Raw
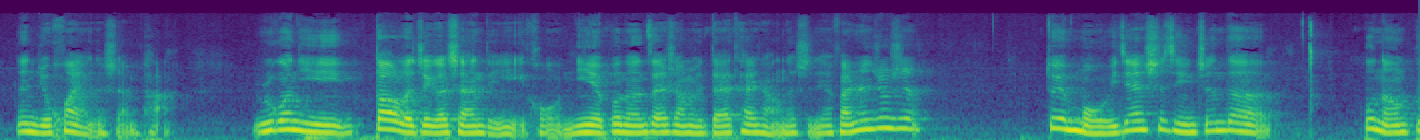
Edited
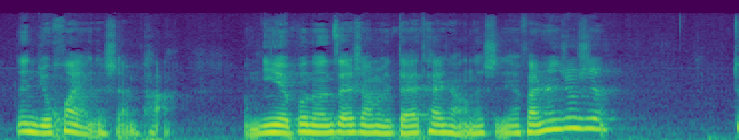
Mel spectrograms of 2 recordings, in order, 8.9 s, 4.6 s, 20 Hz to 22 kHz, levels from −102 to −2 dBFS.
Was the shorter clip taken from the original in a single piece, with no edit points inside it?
no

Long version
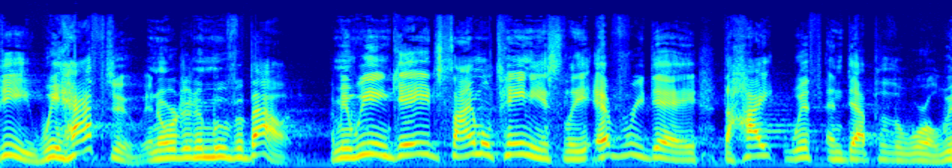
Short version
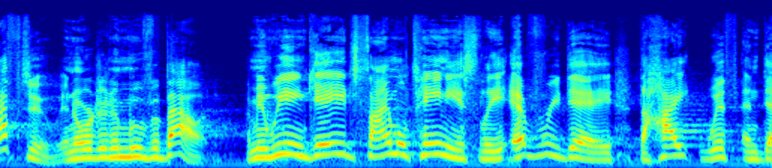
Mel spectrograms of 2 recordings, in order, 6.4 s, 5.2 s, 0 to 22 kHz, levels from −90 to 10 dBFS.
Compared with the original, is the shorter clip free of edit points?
yes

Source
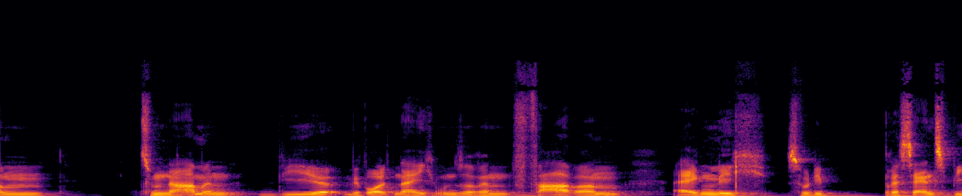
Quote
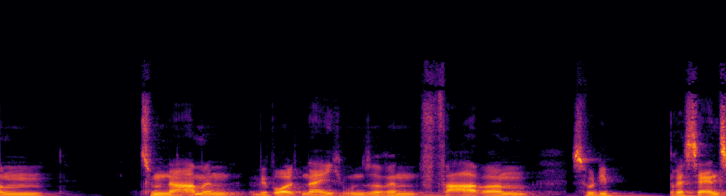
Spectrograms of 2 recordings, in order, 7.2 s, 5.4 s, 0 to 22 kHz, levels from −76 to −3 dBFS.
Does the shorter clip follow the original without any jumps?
no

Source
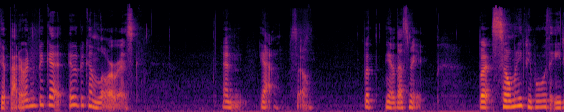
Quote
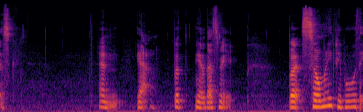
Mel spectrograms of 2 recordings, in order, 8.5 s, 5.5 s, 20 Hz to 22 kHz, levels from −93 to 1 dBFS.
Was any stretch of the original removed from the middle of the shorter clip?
yes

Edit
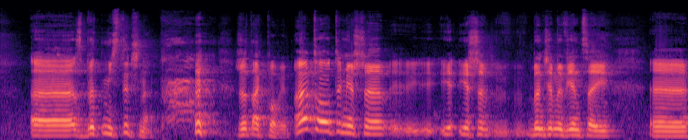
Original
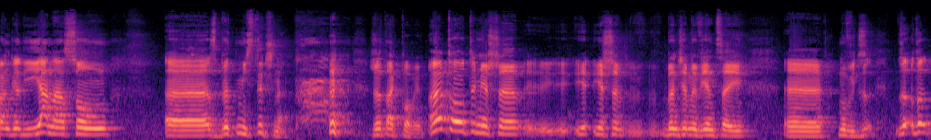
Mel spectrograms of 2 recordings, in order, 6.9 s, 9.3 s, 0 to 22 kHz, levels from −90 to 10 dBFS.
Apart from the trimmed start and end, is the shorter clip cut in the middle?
no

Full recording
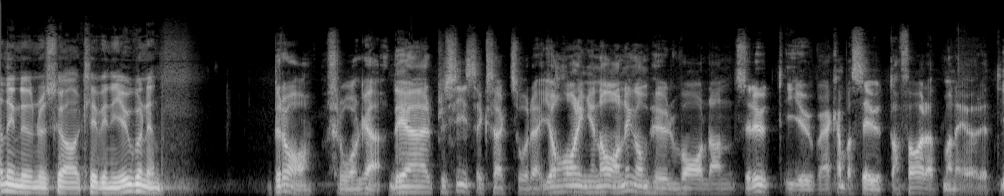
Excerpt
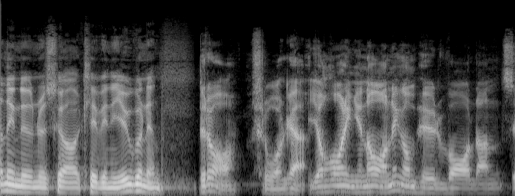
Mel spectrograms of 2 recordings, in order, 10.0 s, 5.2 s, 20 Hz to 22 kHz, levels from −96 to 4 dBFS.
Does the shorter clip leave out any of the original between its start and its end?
yes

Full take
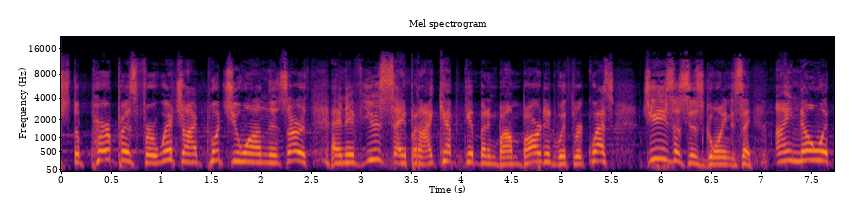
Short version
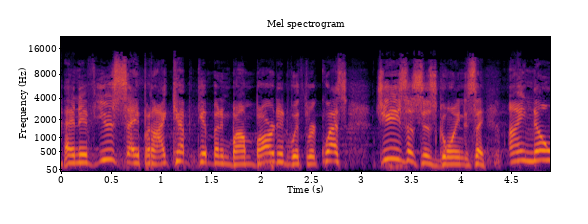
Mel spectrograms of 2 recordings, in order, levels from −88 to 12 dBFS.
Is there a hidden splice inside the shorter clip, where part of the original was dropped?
no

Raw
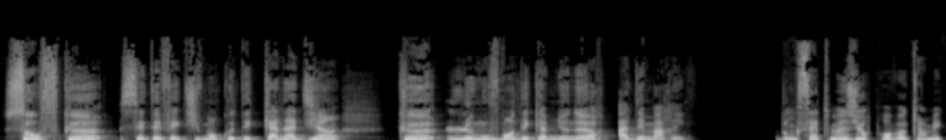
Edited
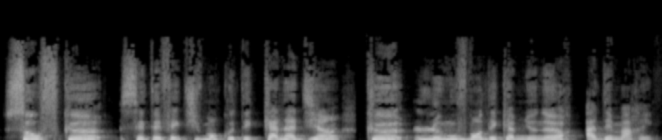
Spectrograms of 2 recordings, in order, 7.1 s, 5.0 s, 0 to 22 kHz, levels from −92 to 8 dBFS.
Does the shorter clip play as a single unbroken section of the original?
no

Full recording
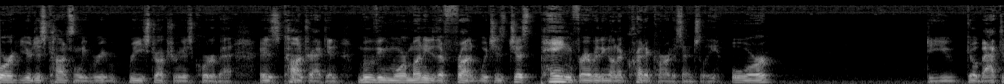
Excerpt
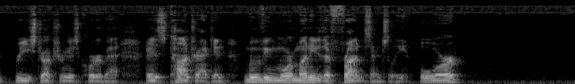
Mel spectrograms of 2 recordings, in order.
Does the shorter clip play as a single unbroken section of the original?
no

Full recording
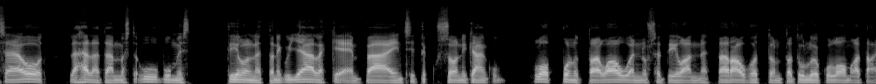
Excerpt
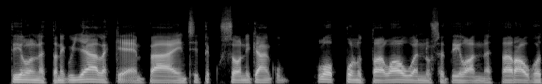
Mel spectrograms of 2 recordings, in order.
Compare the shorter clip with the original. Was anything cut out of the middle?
no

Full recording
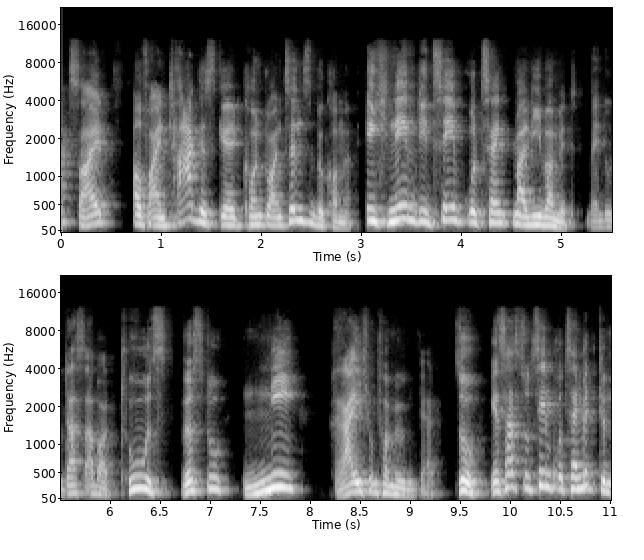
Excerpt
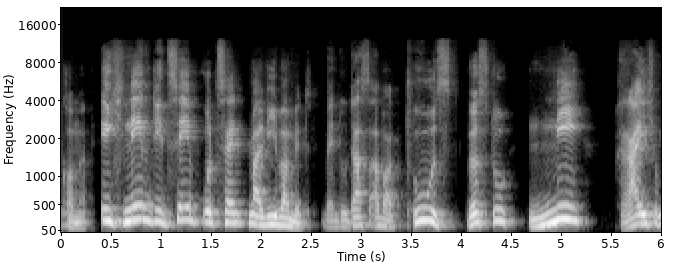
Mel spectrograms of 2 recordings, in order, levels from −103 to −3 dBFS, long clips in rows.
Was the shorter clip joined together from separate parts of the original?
no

